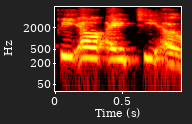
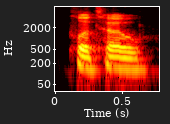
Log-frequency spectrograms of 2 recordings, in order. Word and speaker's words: Plato: Plato. How would you pronounce that? Plateau.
